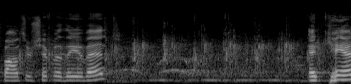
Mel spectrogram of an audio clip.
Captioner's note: audience clapping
